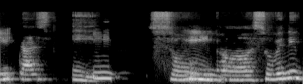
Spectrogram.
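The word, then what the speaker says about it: 이: Can anyone pronounce this? A e. We say it as e.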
